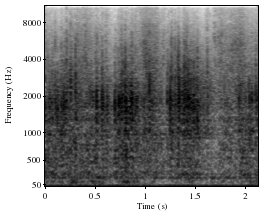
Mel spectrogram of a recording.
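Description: Cashews being mixed by hand on a metal baking sheet, the nuts clicking against the pan in many quick, overlapping clicks.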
